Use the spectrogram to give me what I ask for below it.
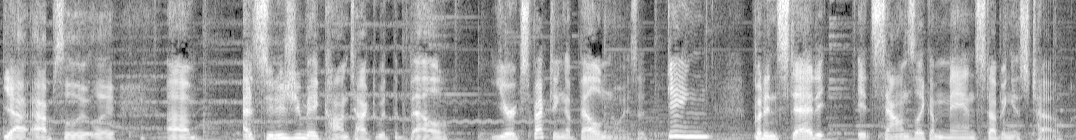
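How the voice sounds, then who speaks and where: A man narrating a tabletop game as game master, casual and descriptive, feeling his way through the scene haltingly. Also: mid-range voice, lively intonation, soft background music.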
